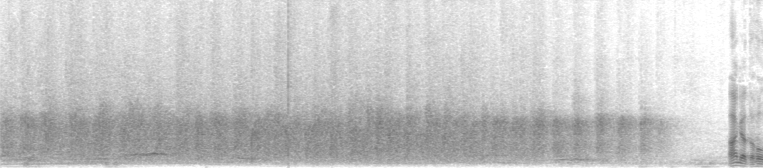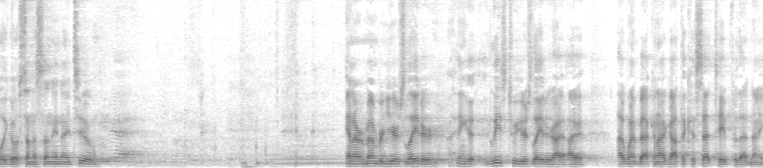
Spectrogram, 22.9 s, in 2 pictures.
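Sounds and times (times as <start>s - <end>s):
church congregation applauding to welcome a preacher: 0.0s - 10.4s
speech: 11.0s - 13.1s, 16.7s - 22.8s.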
